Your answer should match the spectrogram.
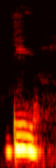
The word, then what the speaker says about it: god: The D is not pronounced god. It's just god.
